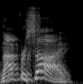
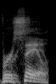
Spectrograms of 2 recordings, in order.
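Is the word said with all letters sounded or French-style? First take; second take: French-style; all letters. First: It is said the French way, like 'ver-sigh'. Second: Every letter is sounded, like 'ver-sails'. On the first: The speaker calls it wrong. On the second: The speaker calls it right. "you have to pronounce each and every letter"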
